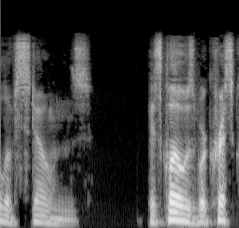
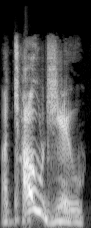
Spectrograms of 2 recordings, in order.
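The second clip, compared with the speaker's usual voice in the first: scolding repeat; 3 semitones higher, 8 dB louder, slower than usual. A narrator's reading. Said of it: "he repeated".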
